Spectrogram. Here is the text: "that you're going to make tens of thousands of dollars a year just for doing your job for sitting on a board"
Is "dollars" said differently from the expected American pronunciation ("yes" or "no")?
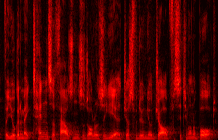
no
